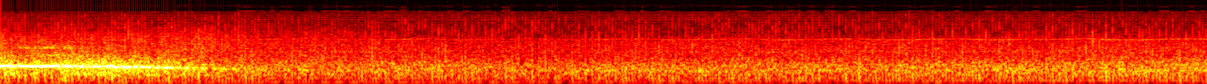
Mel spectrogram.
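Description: Animated-cartoon sound effects: a brief, slightly falling tone about a second long, then a steady rushing, rumbling noise with a low hum underneath.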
